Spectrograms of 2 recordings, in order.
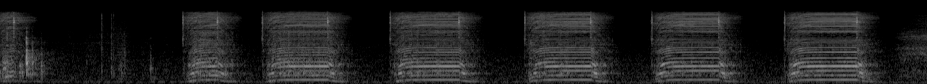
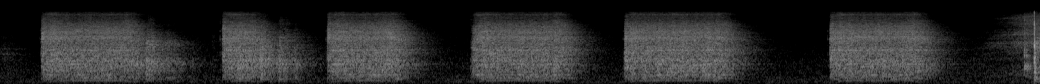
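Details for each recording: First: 2004 Yamaha Zuma 50 no-start, starter motor tested with the cover off: six short bursts that whir up to a steady hum and wind down cleanly, spinning freely. The starter motor works normally; the fault lies in the starter clutch, with metal filings found inside. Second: 2004 Yamaha Zuma 50 scooter with a no-start, pressing the starter: six high airy whirs of about a second each, no cranking or firing, starter spinning freely without engaging. Starter clutch not engaging, later thought to be due to an improperly assembled conical washer.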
